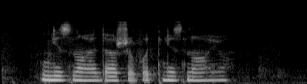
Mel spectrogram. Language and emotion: Russian, neutral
